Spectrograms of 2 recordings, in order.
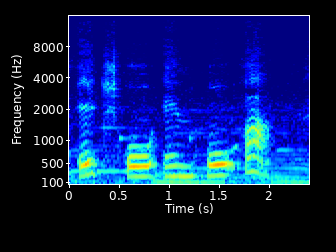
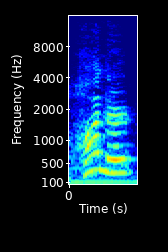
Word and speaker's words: honor: the other hand we have a word which is spelled as h-o-n-o-r so in honor we don't pronounce we say honor not honor that is honor another pair of words we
